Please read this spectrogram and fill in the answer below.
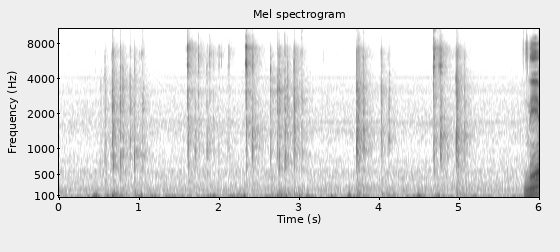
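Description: Typing on a computer keyboard: irregular key clicks in short runs of a few keystrokes, with pauses between.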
